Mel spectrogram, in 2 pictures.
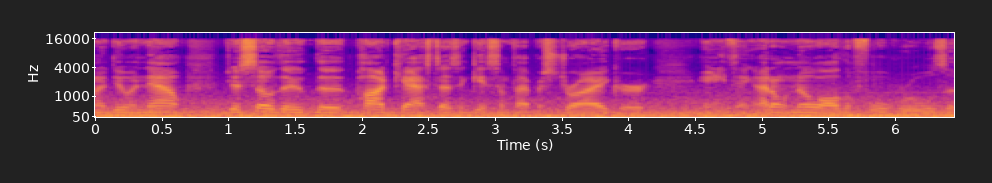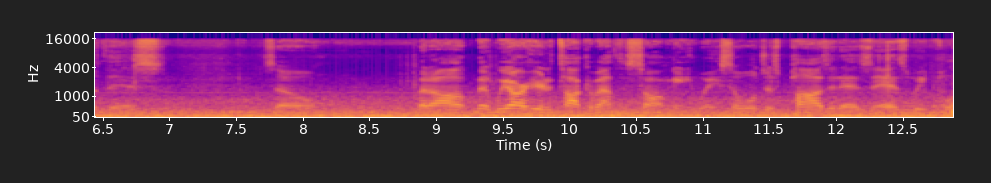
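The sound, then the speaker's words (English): Steady low engine and road rumble fills a car driving home and runs unbroken beneath a person who talks throughout. “So sorry for the background noise. I'm driving home and I wanted to share this.”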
